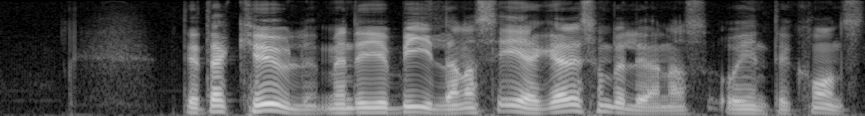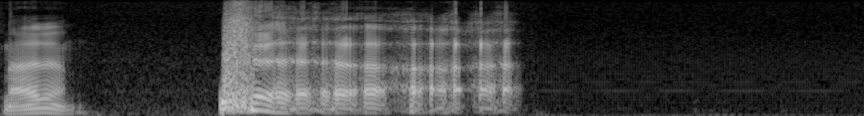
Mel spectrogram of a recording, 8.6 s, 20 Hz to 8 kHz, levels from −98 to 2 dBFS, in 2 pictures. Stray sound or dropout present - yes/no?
yes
